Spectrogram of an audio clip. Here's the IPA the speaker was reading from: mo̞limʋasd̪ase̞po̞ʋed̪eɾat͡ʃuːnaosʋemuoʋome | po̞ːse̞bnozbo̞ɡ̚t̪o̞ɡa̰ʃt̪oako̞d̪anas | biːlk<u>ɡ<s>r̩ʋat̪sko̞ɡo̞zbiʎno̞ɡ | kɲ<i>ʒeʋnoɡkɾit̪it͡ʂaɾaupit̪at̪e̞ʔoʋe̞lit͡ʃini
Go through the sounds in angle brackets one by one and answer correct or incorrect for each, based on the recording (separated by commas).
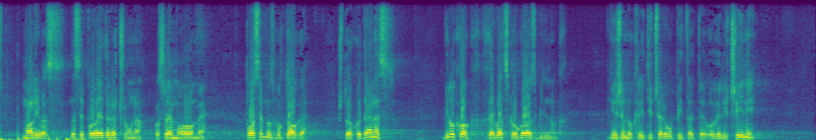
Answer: incorrect, incorrect, correct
